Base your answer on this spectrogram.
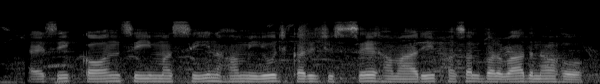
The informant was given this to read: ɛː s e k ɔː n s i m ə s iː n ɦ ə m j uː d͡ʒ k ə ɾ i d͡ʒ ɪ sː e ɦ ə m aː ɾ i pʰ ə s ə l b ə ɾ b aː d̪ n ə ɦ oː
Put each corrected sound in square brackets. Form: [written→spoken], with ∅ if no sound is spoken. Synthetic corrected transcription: ɛː s [e→i] k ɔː n s i m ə s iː n ɦ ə m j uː d͡ʒ k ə ɾ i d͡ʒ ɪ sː e ɦ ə m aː ɾ i pʰ ə s ə l b ə ɾ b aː d̪ n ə ɦ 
